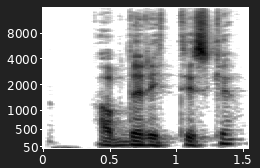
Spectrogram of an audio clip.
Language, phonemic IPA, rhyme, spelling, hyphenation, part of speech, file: Norwegian Bokmål, /abdəˈrɪtːɪskə/, -ɪskə, abderittiske, ab‧de‧ritt‧is‧ke, adjective, Nb-abderittiske.ogg
- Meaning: 1. definite singular of abderittisk 2. plural of abderittisk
